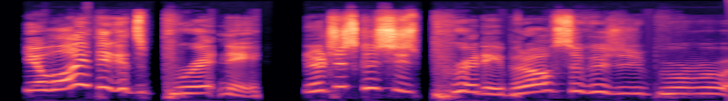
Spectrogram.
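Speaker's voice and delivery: high mumble trailing off into a stammer. Retelling a Vine where a guy names the hottest girl: imitating mumbling and trailing off. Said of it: "he keeps mumbling and trailing off".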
